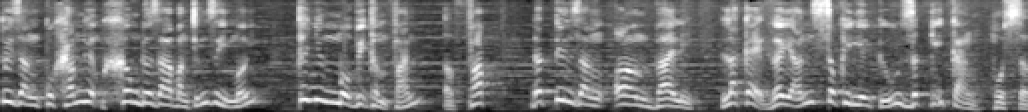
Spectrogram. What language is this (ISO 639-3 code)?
vie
